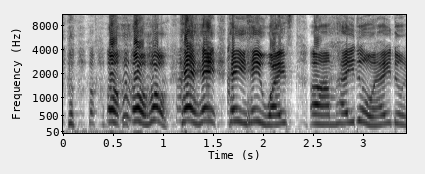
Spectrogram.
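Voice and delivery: high loud startled stammer; flustered nervous greeting. Retold or imitated. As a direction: play caught off guard, overeager. Husband flustered greeting wife.

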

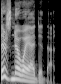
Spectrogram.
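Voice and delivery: usual speaking voice

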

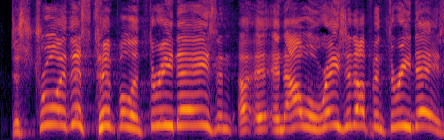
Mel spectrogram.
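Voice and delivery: high, loud yell in Jesus' voice; Jesus yelling. Retold or imitated. Jesus yelling at the temple crowd after flipping tables. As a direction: shout it out across the temple. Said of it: "he yells out".

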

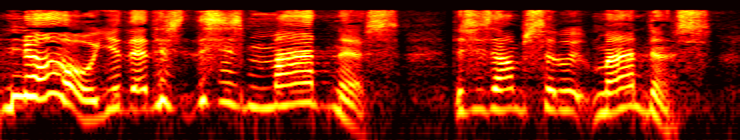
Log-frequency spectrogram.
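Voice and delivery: high, exasperated protest; hammed-up dismay; appalled disbelief. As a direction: reject it as utterly absurd. Retold horrified reaction to story.

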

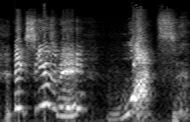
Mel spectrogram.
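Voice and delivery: high, loud mock-indignant challenge; hammed-up rude local, loud and high; mock outrage. Joking local snapping at approaching tourists, mock outrage.

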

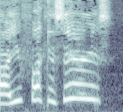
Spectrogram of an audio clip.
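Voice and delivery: mock outrage at the officer; shocked outburst. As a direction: blurt it out, caught off guard. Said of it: "I'm like".

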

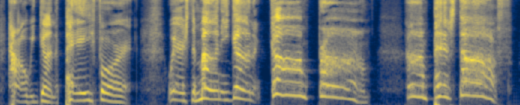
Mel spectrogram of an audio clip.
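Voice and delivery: high, slow, whiny mock voice; mocking a critic. Mocking a critic of health care in a whiny voice. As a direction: drag it out like a sneering skeptic. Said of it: "He's an".

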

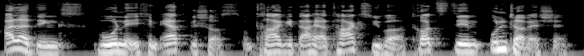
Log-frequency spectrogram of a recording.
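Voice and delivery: usual speaking voice

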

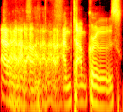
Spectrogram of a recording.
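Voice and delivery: slow, drawn-out Tom Cruise voice; slow movie-star Tom Cruise voice; Tom Cruise impression. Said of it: "That sounded just like Tom Cruise".

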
